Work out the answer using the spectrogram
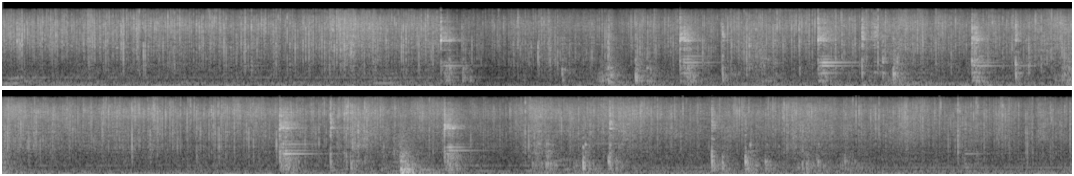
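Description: Chicken tikka biryani rice sizzling in a hot wok while a metal spoon stirs and turns it. Under a steady hiss, the spoon scrapes the pan and knocks against it now and then with short ringing clinks.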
